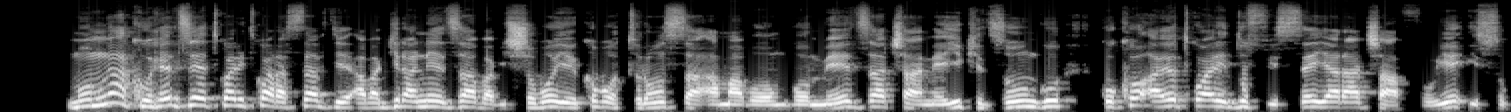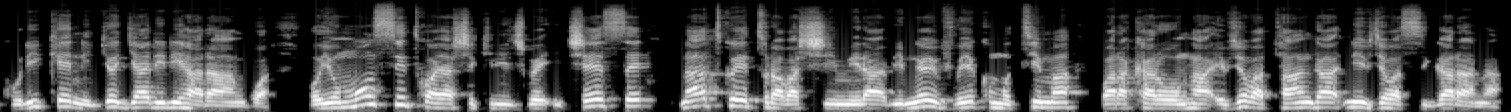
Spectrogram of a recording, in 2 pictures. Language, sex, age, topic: Rundi, male, 25-35, education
